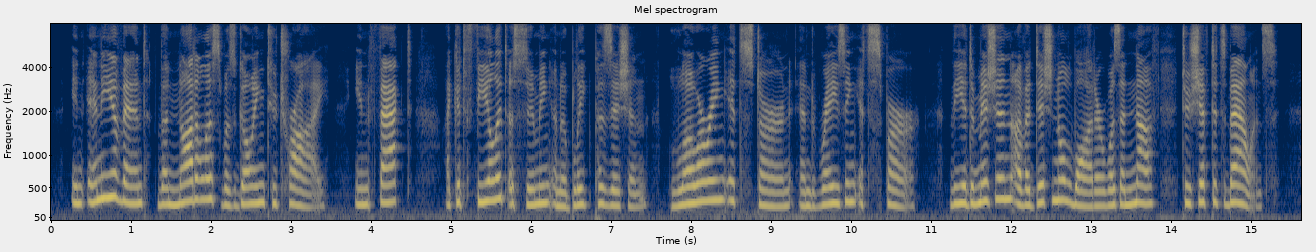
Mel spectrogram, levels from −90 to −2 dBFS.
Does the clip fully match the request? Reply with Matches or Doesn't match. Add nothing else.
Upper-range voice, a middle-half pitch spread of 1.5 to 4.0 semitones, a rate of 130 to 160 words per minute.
Matches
